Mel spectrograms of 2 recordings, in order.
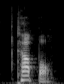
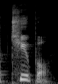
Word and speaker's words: tuple: And this one is called a tuple or tuple, depending on how you like to pronounce it.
